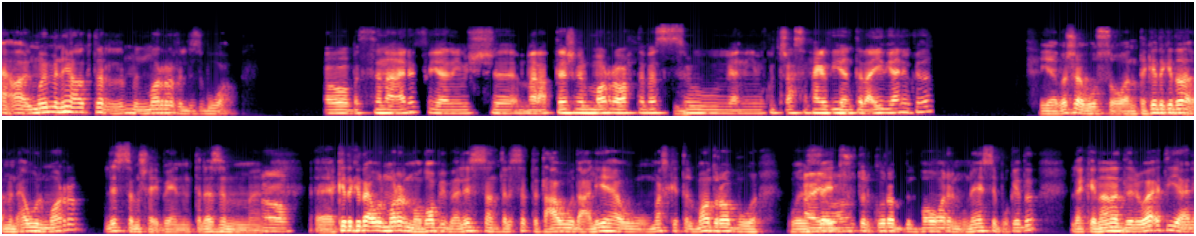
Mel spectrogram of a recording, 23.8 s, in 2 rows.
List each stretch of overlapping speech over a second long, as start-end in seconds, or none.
none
